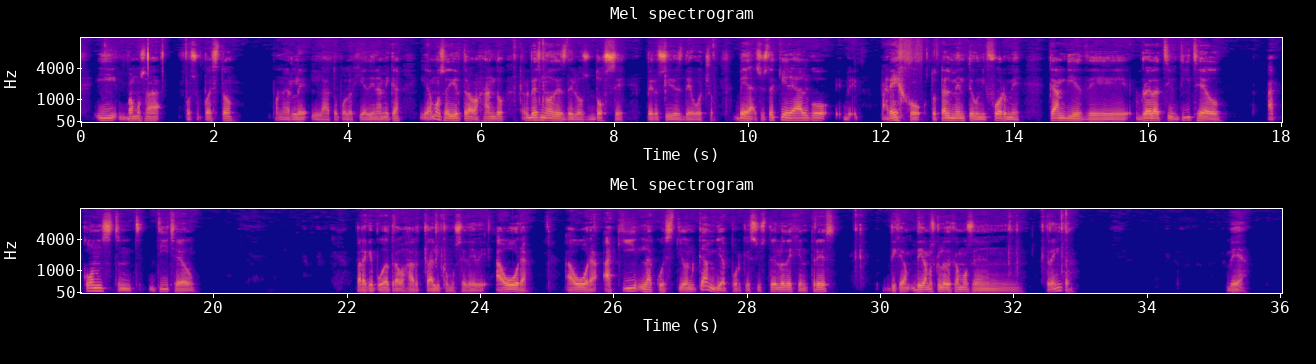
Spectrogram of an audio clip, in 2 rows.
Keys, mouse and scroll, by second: 2.5 click, 5.4 click, 6.7 8, 7.1 Return, 8.3 click, 16.3 click, 19.4 click, 21.3-22.5 drag, 23.5 ctrl+z, 27.6 click, 29.8 Escape, 30.6 click, 32.1 3, 32.6 0, 32.9 Return, 34.3-35.6 drag.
